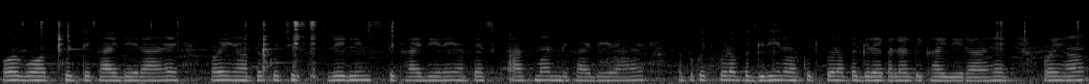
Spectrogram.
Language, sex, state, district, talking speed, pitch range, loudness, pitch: Hindi, female, Jharkhand, Jamtara, 225 wpm, 185-195 Hz, -37 LUFS, 190 Hz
